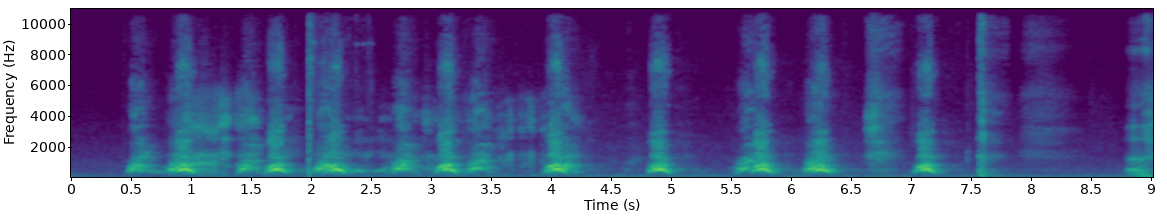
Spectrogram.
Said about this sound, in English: Nós temos armas e cães. Cães muito grandes e muito ferozes.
